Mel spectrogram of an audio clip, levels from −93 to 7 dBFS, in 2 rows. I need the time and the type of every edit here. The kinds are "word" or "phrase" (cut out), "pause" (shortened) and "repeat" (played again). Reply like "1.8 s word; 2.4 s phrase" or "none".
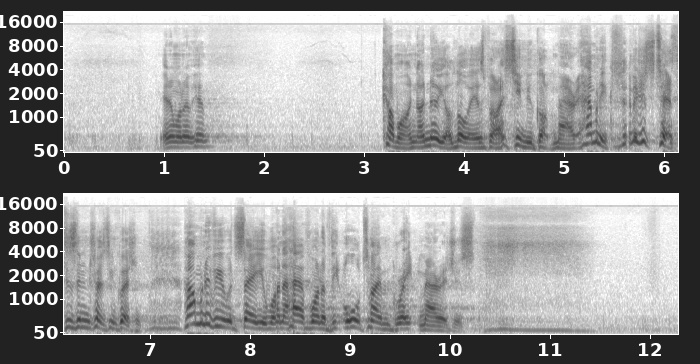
none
